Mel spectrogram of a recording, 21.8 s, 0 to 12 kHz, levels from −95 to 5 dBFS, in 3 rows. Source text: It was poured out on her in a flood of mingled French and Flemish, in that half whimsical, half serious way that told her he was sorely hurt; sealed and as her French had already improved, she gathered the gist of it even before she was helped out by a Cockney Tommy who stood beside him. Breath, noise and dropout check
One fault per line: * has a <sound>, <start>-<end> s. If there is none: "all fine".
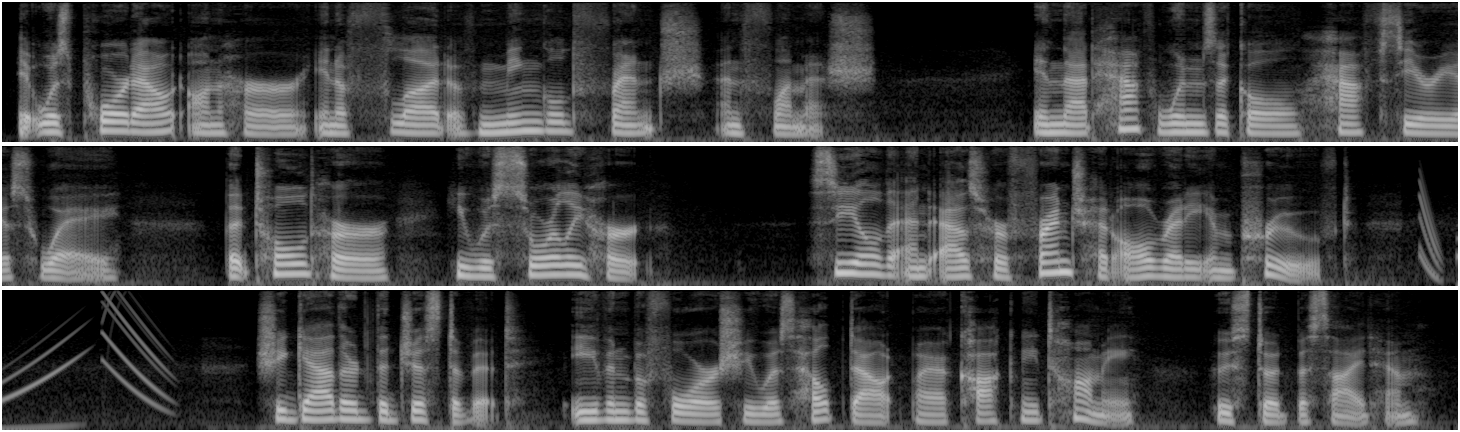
* has a chirp, 14.4-15.5 s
